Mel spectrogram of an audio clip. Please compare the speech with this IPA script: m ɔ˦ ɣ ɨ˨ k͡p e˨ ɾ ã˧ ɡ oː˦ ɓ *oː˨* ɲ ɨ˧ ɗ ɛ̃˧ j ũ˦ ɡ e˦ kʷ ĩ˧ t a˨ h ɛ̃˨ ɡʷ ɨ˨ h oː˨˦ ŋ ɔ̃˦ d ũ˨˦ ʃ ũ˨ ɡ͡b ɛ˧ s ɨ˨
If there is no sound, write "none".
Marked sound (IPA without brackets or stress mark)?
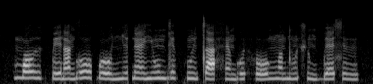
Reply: oː˨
